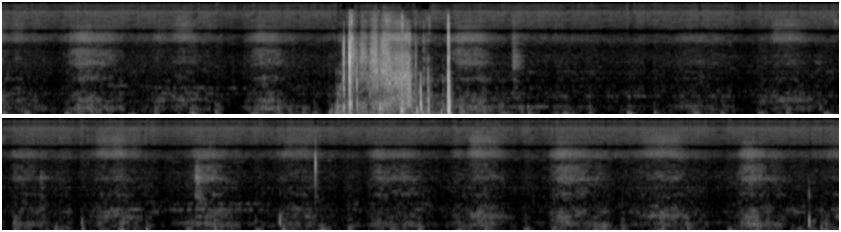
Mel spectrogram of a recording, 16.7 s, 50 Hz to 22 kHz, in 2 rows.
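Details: Recording of the person's own heartbeat, about 40 seconds long: soft low thumps repeating at about 60 a minute, interrupted once by a brief rubbing noise.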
